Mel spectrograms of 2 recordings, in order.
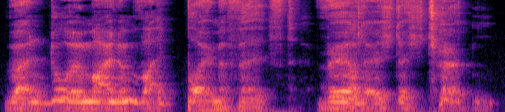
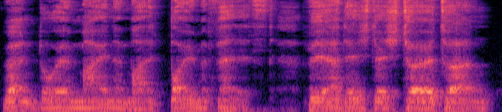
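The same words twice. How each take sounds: First: Shouting troll. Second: Very low, slow, booming troll threat; troll threatens the woodcutter, very low and loud; angry troll. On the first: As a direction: bellow the threat like a troll. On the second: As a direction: menace like a huge troll. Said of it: "schrie wütend". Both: A narrator's reading.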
